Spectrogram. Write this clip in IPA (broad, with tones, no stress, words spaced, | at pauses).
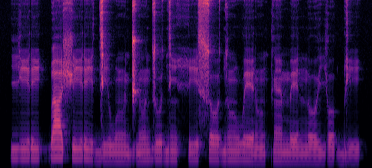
ji˧ɾi˧ ɡ͡ba˦ʃi˧ɾi˨ di˨wũ˨d͡ʒũ˨˦ du˦dĩ˦˨ hi˧ so˦dũ˦we˦˨ɾũ˨˦ kɛ̃˦me˧ no˧ jo˦ɡ͡bi˧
